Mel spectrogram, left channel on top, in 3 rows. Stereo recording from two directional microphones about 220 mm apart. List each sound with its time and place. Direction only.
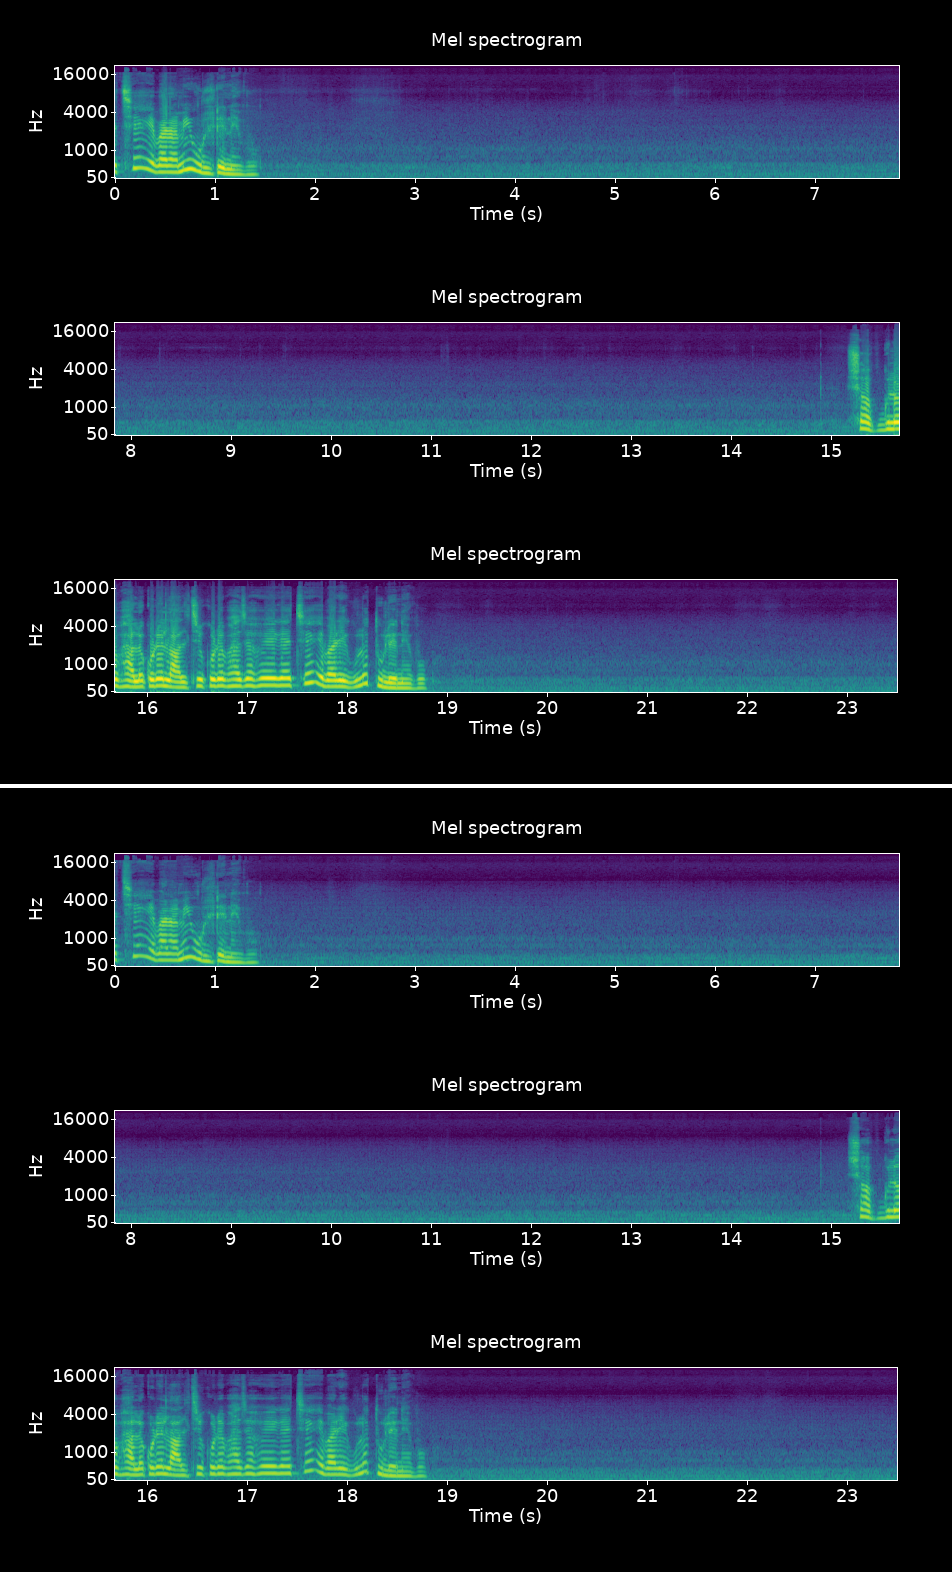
0.0 s a woman's voice: 20° left (ahead or behind)
15.2 s speech: 25° left (ahead or behind)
